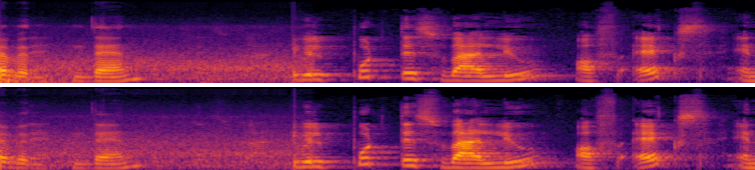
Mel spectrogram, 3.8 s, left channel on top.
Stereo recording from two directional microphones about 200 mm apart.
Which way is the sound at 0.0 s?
15° left (ahead or behind).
